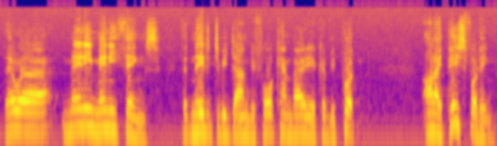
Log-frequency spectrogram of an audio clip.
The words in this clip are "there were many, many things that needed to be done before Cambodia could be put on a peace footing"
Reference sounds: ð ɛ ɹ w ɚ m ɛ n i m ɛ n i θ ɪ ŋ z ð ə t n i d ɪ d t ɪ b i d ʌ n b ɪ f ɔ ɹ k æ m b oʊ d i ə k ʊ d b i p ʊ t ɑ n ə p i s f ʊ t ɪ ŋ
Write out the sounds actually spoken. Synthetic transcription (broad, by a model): ð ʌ ɹ w ɚ m ɛ n i m ɛ n i θ ɪ ŋ z ð ə t n i d ɪ d t ɪ b i d ʌ n b ɪ f ɔ ɹ k æ m b oʊ d i ə k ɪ d b i p ʊ t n ə p i s f ʊ t ɪ ŋ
